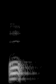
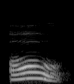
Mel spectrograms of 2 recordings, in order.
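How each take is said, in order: First: A short pure 'o' vowel. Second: A gliding 'oh' vowel as in old. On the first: The speaker calls it right. "a short sound" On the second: The speaker calls it wrong. "not pronounced O, like old"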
